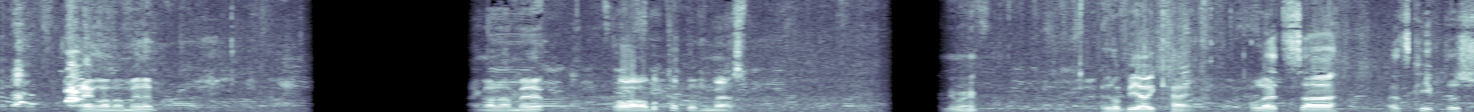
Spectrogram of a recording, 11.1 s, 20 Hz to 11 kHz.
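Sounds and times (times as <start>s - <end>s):
puppy barking with a whiny tone: 0.0s - 0.8s
quiet murmur: 0.0s - 2.4s, 3.5s - 11.0s
speech: 0.6s - 1.3s, 3.6s - 5.7s, 7.0s - 7.6s, 8.2s - 11.0s.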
